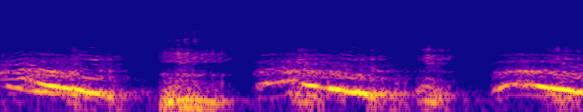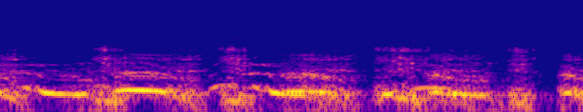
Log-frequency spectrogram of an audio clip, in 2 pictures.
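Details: Male lion in a loud roaring bout: long deep moans sliding downward, then shorter grunts run together, heavy and rumbling throughout with only short breaks.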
